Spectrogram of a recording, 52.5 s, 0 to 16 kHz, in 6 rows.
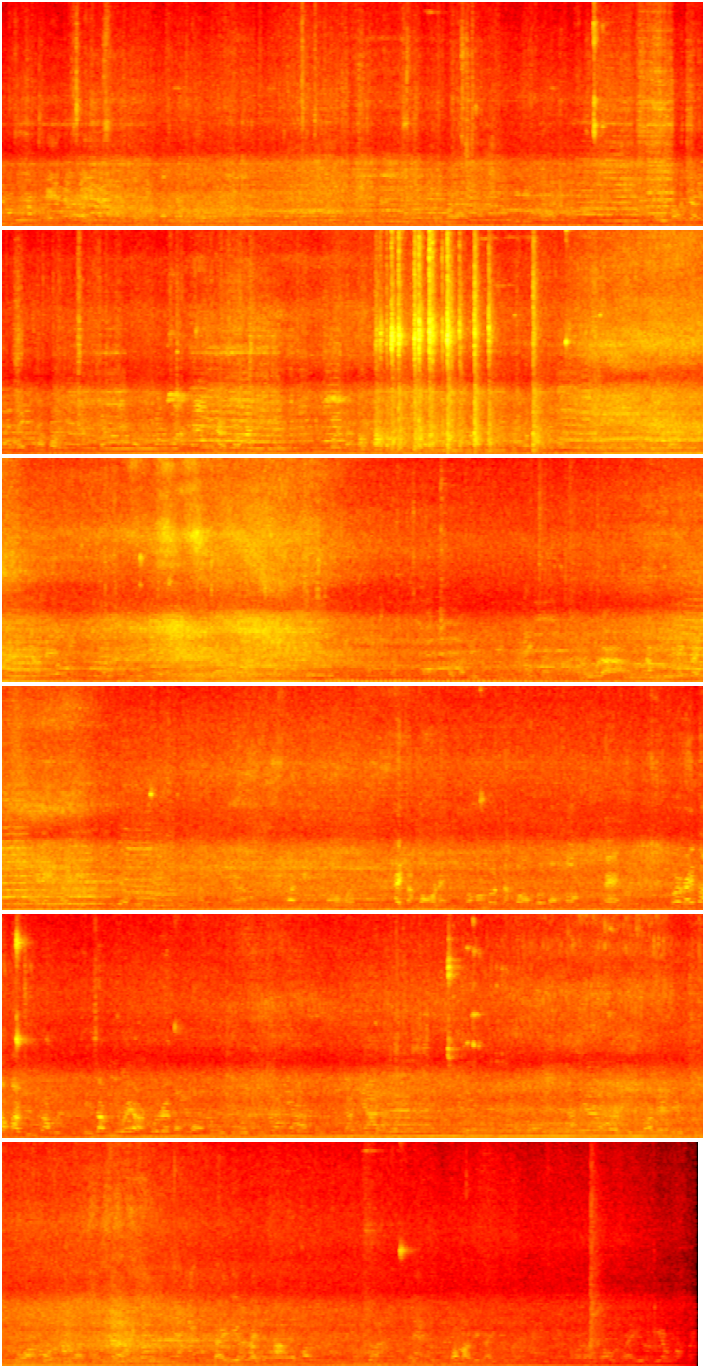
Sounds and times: Chatting between the vendors and the people 0:00.0 - 0:52.5
Traffic sound 0:00.0 - 0:52.5

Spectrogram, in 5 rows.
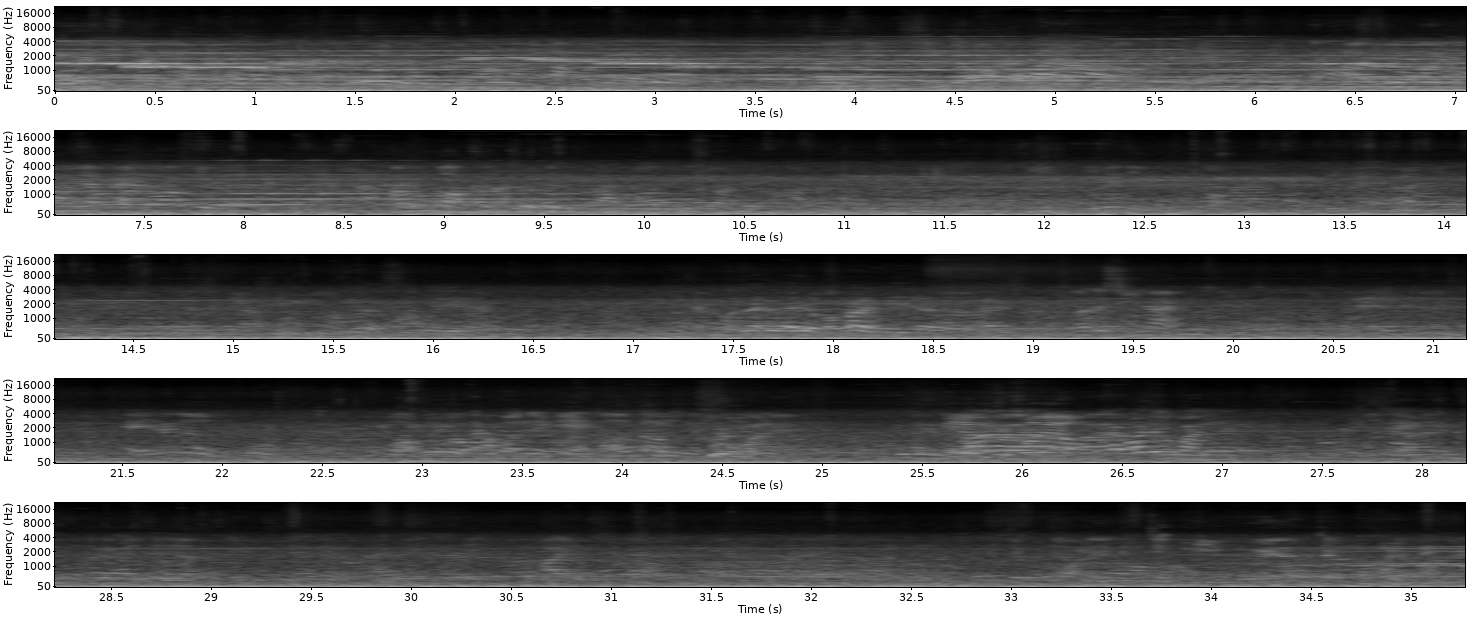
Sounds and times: Traditional temple festivals 0:00.0 - 0:12.8
Traditional temple festivals 0:33.2 - 0:35.2

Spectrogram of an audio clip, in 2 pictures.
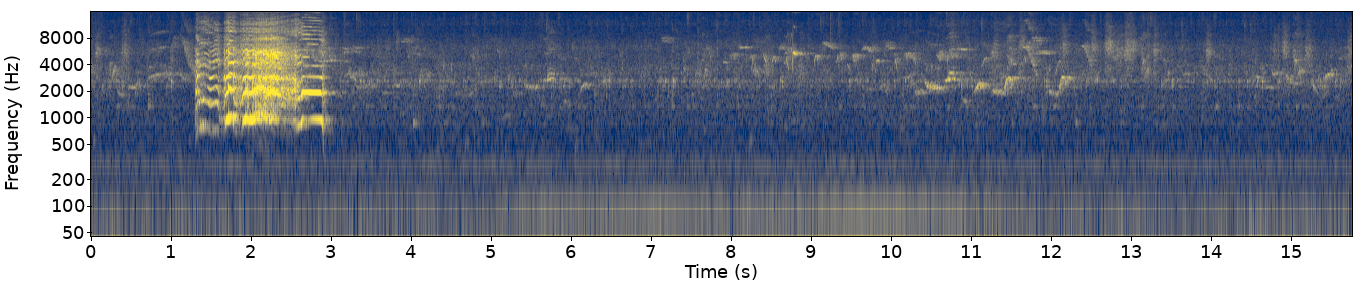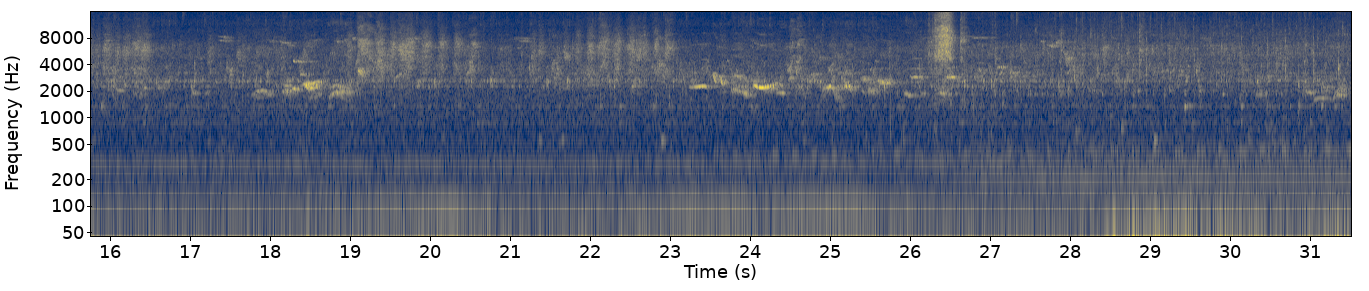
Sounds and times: a water pump 0:00.0 - 0:31.5
Two roosters communicating 0:01.3 - 0:03.2

